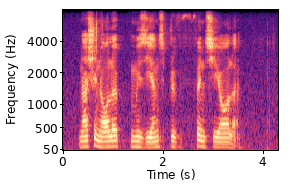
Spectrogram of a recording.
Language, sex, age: Afrikaans, male, 21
